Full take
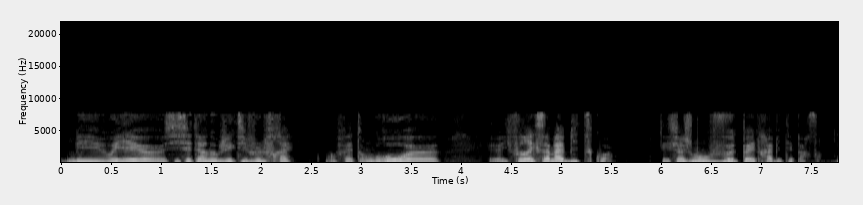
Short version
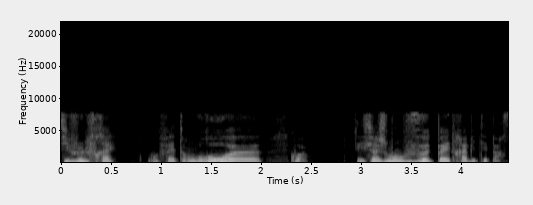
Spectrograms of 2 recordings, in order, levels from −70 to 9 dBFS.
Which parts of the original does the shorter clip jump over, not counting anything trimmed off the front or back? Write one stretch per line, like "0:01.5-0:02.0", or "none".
0:04.0-0:05.3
